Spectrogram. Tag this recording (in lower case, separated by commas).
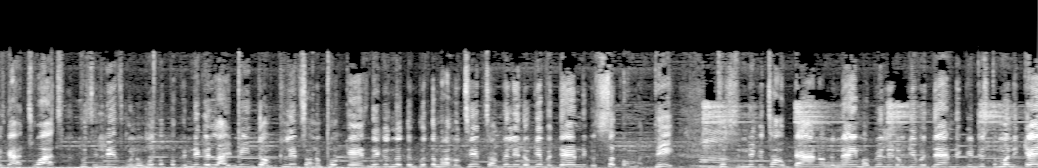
music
